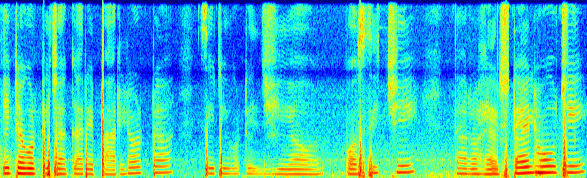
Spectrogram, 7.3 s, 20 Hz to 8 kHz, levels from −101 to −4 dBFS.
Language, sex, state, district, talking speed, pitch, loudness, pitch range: Odia, female, Odisha, Malkangiri, 105 wpm, 230 Hz, -19 LUFS, 215-265 Hz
